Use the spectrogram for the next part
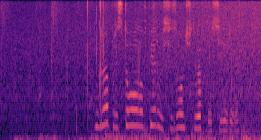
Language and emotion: Russian, neutral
